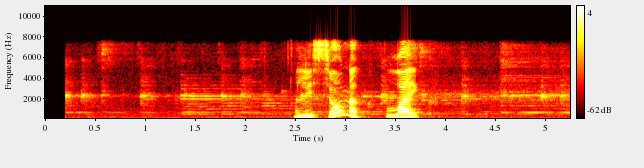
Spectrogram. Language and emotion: Russian, positive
